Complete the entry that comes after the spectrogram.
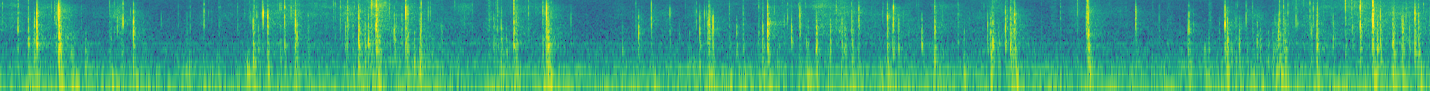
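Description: A full, large purple Cadbury Dairy Milk block in a foil-lined plastic wrapper is held in both hands and scratched with long acrylic nails, crinkling the wrapper. Quick, bright crackles and sharp ticks come in irregular bursts with almost no low end, and each snap dies away at once.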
